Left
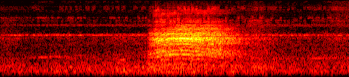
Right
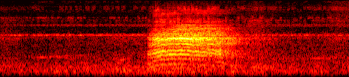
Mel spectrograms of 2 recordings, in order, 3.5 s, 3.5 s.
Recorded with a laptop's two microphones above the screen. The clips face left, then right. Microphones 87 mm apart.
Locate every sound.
1.5 s a cat meowing: 60° right (ahead or behind), 1.4 m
